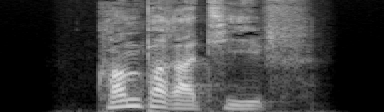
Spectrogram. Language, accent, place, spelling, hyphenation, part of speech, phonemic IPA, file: German, Germany, Berlin, Komparativ, Kom‧pa‧ra‧tiv, noun, /ˈkɔmpaʁaˌtiːf/, De-Komparativ.ogg
- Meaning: comparative degree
